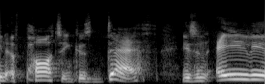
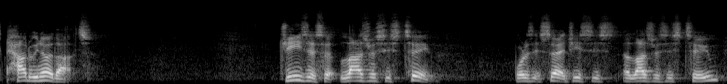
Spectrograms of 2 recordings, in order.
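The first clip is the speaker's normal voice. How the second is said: normal talking voice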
